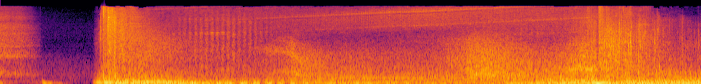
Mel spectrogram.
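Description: A jet engine roars loudly as an aircraft sweeps overhead.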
